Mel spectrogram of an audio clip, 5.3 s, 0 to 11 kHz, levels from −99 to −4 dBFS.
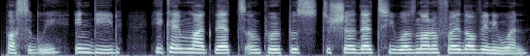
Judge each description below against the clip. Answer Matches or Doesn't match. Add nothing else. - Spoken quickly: Doesn't match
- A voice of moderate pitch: Doesn't match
